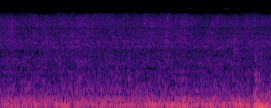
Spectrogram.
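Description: Shower running behind the curtain: a steady low rumble with an even hiss of falling water.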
